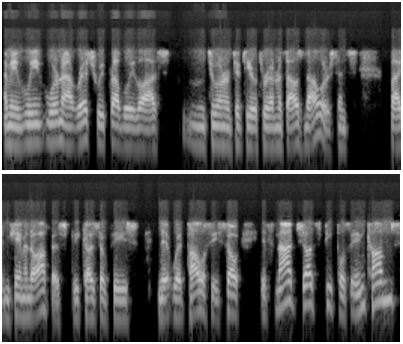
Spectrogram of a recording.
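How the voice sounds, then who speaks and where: An ordinary speaking voice from a man, medium in pitch, at a fairly quick pace with ordinary pitch variation. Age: 60s. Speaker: economic commentator. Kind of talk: radio interview.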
